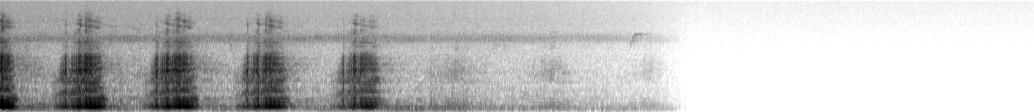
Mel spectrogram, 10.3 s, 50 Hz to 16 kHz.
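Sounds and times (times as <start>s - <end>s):
American bullfrog croaking: 0.0s - 4.6s.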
